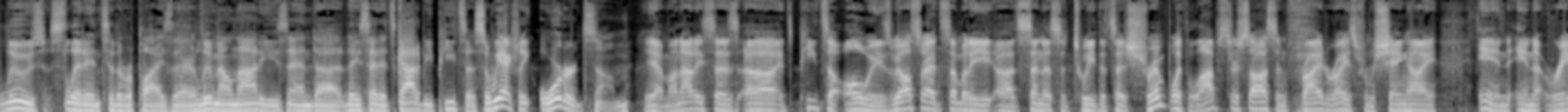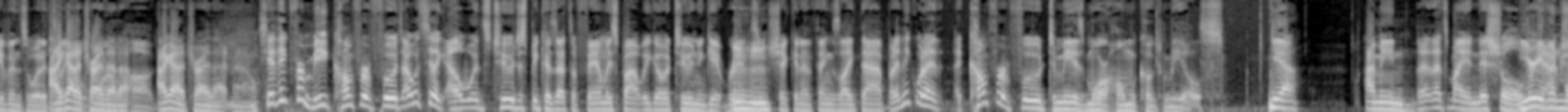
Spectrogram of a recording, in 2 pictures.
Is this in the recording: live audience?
no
